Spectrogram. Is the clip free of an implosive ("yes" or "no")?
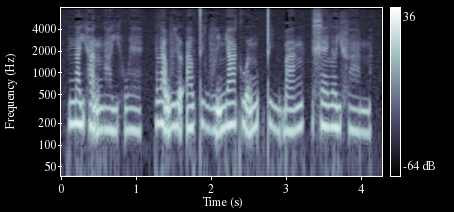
no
